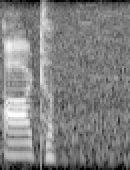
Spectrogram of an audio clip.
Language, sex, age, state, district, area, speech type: Urdu, male, 60+, Maharashtra, Nashik, urban, read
